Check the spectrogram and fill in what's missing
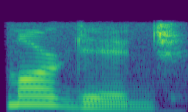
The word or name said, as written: mortgage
